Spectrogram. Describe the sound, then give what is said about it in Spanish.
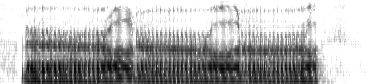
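A voice imitates the deep, growling rumble of an approaching unidentified craft, one loud, sustained drone lasting about three seconds with a couple of brief wavers in pitch. “Cuando aquella cosa empezó a aproximarse, se escuchaba algo así como”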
